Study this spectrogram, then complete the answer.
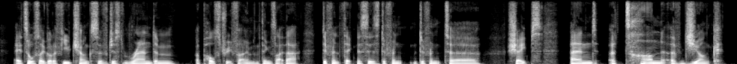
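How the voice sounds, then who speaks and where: Over a quiet background, a man with a very deep, low pitch speaks at a moderate pace. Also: ordinary pitch variation, dry, close sound with no echo. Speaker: podcast host. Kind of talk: podcast narration and interview.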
